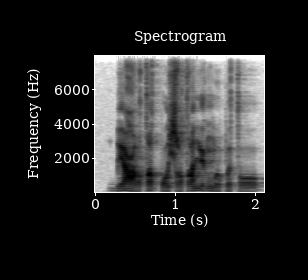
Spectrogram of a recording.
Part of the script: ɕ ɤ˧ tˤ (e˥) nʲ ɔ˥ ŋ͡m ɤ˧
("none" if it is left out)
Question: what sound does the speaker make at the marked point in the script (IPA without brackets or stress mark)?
e˥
